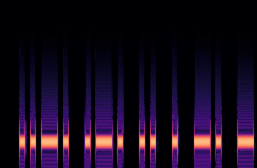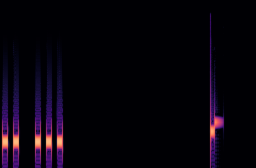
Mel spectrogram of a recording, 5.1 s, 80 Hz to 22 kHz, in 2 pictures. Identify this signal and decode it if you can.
Morse code, heard as a keyed tone, about 22 wpm, 700 Hz. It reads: FRIENDS
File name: practice / 22wpm / Sets of 7 Words - 22wpm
